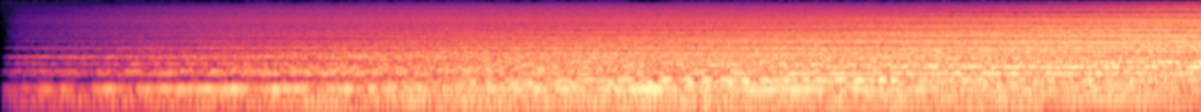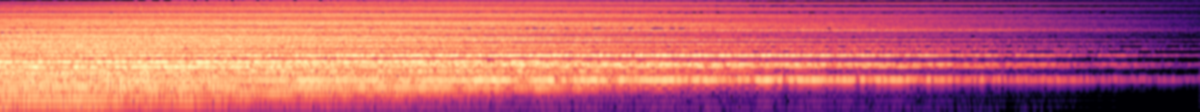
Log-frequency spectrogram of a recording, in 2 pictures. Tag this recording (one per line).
emotion
floating
distant
headphone-enhanced
convolution
synthetic-atmospheres
ethereal
atmospheric
metallic
blurred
